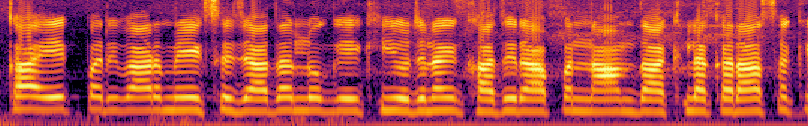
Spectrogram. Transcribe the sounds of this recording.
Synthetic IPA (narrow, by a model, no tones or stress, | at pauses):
kaeːk̚pɐɾɪʋaːɾmẽeːksezjaːd̪aloːɡeːkijoːd͡ʒnakekʰaːt̪̬ɪɾaːpənnaːmd̪aːkʰɪlakɐɾaːsɐkẽ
